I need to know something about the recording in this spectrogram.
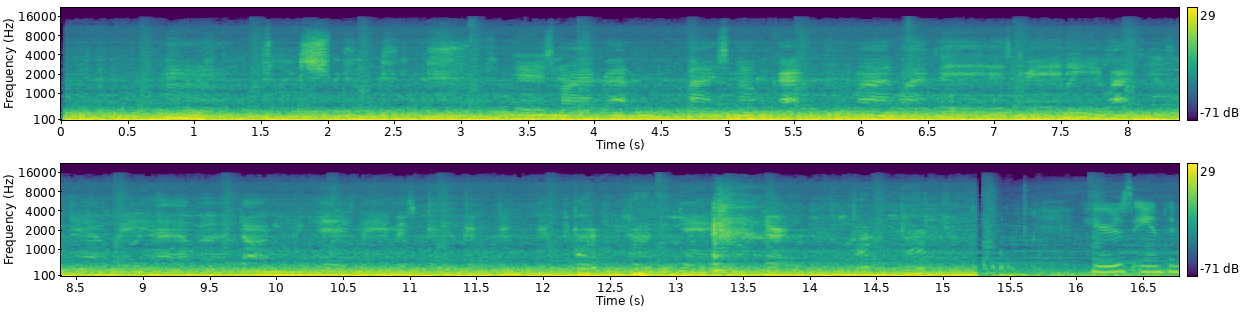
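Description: Steady road and engine rumble inside a moving vehicle's cabin, with a man's voice faintly over it. It cuts off suddenly near the end.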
